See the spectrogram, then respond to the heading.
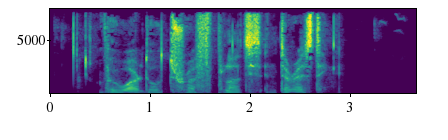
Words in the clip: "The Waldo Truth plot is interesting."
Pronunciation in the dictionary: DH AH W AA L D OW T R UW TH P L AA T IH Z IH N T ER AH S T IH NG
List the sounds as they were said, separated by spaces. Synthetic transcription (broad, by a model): DH AH W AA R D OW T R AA F P L AA T IH Z IH N T ER AH S T IH NG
